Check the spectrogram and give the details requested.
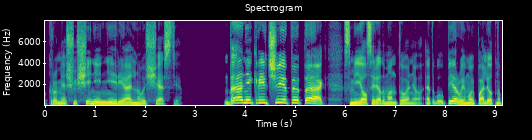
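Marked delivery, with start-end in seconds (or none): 3.6-5.6 higher, slow amused scolding; laughing instructor. A narrator's reading. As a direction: tease a screaming friend. Antonio laughing at screaming narrator. (смеясь, шутливо)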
